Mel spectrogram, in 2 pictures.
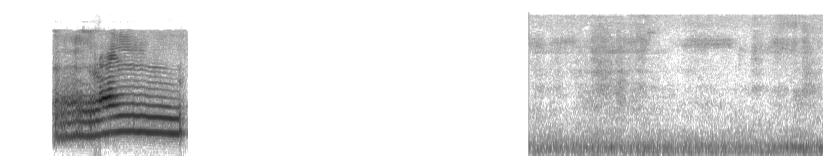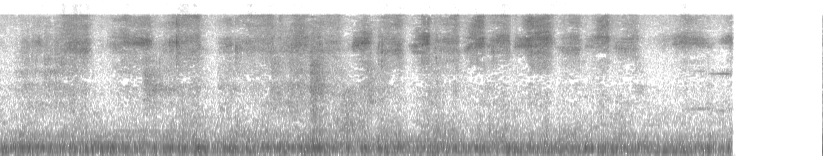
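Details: Abandoned Norwegian Forest or Persian cat being rescued from an old building under reconstruction in Ulsan: one loud, drawn-out wailing meow rising then falling, followed by silence and a long low rumbling purr-like growl.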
